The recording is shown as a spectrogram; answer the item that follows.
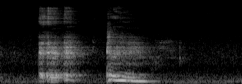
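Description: A woman clearing her throat in two quick bursts, the second ending in a short falling hum.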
